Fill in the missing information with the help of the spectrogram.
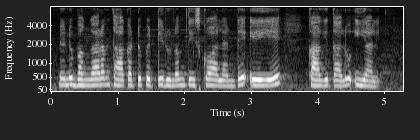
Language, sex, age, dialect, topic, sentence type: Telugu, female, 25-30, Telangana, banking, question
